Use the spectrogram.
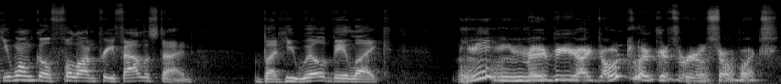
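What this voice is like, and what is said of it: Imitates another person's voice. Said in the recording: “This is my flawless Seth Rogen impression.”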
